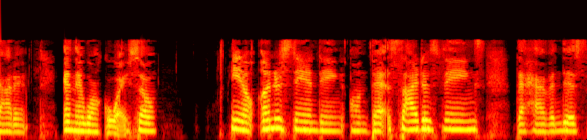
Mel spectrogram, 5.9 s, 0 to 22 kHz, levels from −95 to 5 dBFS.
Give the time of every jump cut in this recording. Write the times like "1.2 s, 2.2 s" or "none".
none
